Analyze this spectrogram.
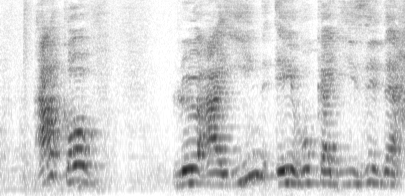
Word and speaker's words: Yaakov: C'est Yaakov. Il y a 2 syllabes. Sous le yud, il y a le patah, c'est la voyelle brève. Donc, Yaakov.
